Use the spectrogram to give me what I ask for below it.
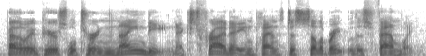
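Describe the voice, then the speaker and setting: Male news anchor, scripted read, lower register, animated melodic delivery. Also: fairly quick.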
